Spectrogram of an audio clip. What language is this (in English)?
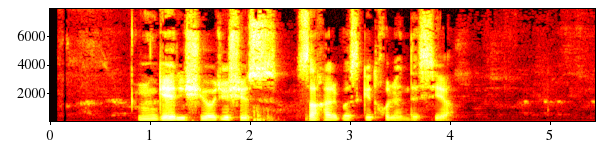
Georgian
